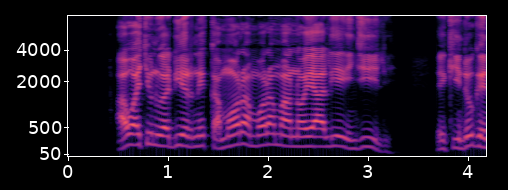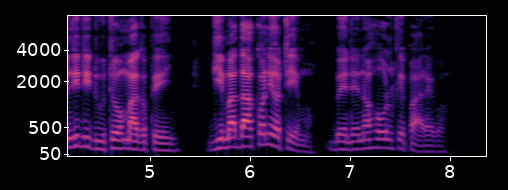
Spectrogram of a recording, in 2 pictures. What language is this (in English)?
Luo (Kenya and Tanzania)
